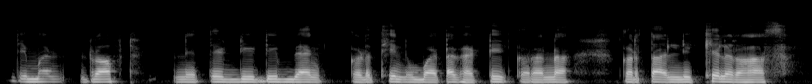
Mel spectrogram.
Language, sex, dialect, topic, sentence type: Marathi, male, Northern Konkan, banking, statement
